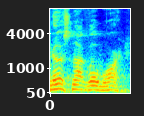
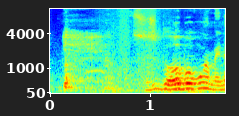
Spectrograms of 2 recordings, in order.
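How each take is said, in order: First: Said in the usual way. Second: Mock claim. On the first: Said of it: "correcting the claim". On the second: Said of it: "mocking the claim again".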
